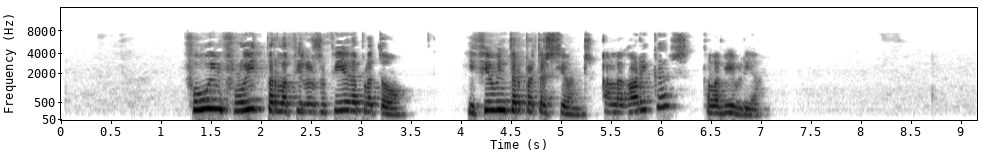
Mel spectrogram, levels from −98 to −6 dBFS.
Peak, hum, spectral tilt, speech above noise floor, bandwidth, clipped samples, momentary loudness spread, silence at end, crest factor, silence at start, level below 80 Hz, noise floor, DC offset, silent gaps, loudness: -2 dBFS; none; -5 dB/octave; 64 dB; 7.8 kHz; under 0.1%; 14 LU; 2.2 s; 18 dB; 1.25 s; -62 dBFS; -80 dBFS; under 0.1%; none; -17 LUFS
